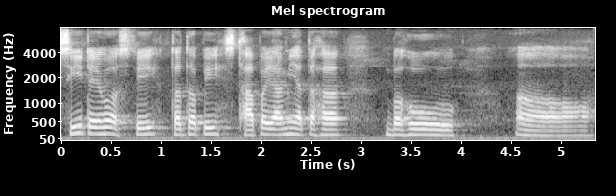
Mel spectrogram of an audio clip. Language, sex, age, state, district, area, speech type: Sanskrit, male, 30-45, Karnataka, Uttara Kannada, rural, spontaneous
